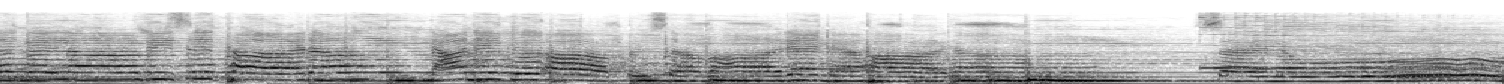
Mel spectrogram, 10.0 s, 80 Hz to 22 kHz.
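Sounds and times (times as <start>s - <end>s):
string instrument drone: 0.0s - 10.0s
young voices singing: 8.1s - 10.0s.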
